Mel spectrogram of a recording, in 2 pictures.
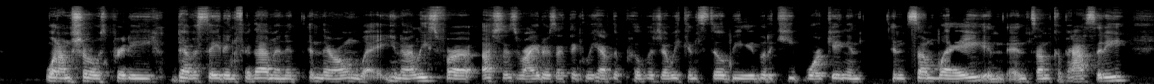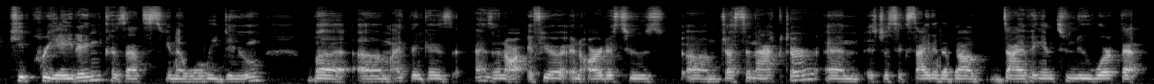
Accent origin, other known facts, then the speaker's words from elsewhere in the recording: New York City, New York, United States; look, I'm a New Yorker, so I'm just like, pessimism is in my, you know, blood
